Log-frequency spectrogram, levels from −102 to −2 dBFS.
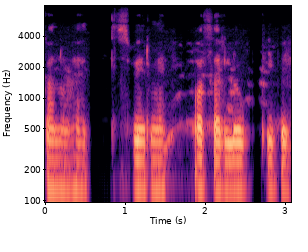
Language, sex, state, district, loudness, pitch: Hindi, male, Chhattisgarh, Korba, -23 LUFS, 125 Hz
